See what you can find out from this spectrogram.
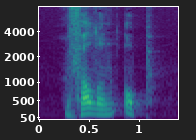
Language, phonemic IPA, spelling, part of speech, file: Dutch, /ˈvɑlə(n) ˈɔp/, vallen op, verb, Nl-vallen op.ogg
- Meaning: 1. to be romantically or sexually attracted to, to fancy 2. inflection of opvallen: plural present indicative 3. inflection of opvallen: plural present subjunctive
